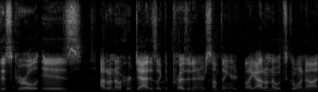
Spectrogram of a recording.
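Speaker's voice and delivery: ordinary talk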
